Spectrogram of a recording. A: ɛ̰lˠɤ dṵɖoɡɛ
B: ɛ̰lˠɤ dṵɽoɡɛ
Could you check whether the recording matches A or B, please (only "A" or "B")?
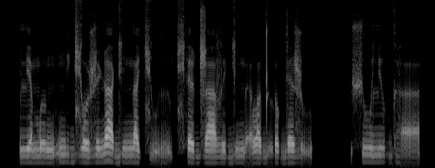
B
